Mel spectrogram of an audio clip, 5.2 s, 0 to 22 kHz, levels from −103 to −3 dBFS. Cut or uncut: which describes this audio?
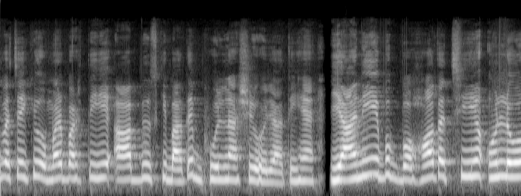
cut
